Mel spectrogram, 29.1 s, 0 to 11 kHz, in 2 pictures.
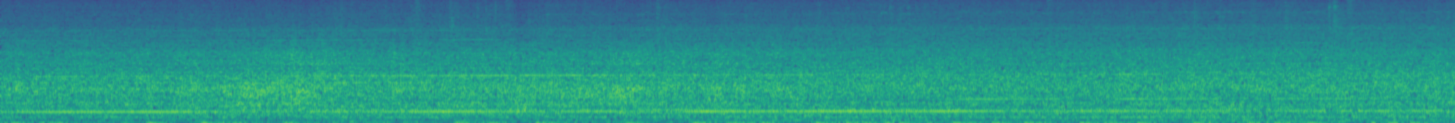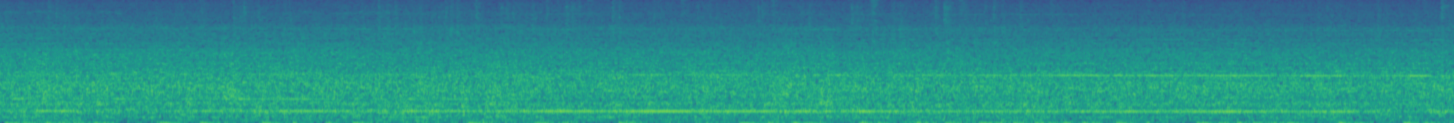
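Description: Aoimori Railway 701 series electric train running at an even pace, heard from inside the car: steady wheel-and-rail noise with a couple of steady humming tones.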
